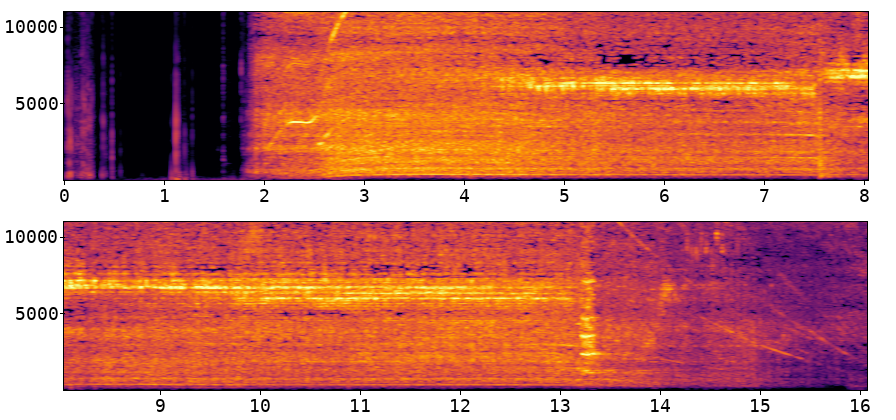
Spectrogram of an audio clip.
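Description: Electric drill with a quarter-inch bit boring through the dolly's metal frame rail. The motor spins up about two seconds in, runs steadily under load with a brief dip about halfway, then stops and winds down near the end.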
